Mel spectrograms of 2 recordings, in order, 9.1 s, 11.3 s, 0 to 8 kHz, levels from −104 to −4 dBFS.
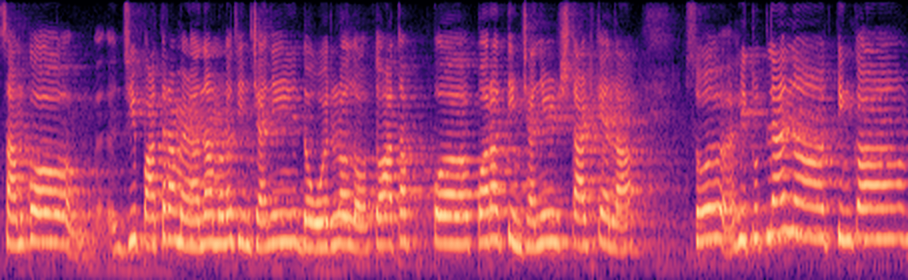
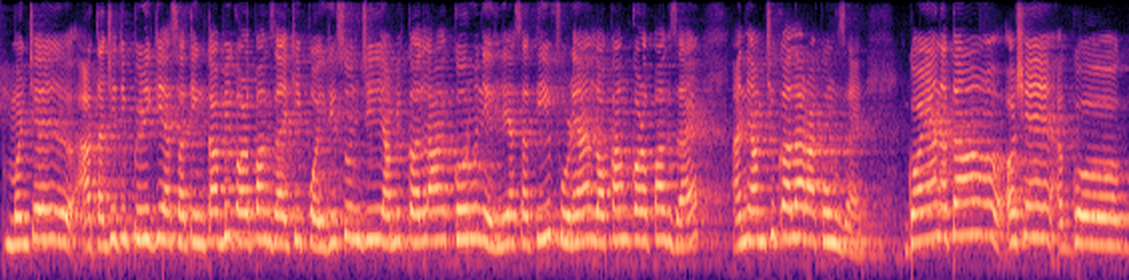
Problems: echo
